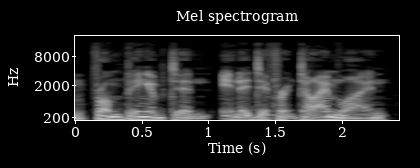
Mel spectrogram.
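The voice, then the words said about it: Villain-like character voice. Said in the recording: “You sound like a villain.”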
